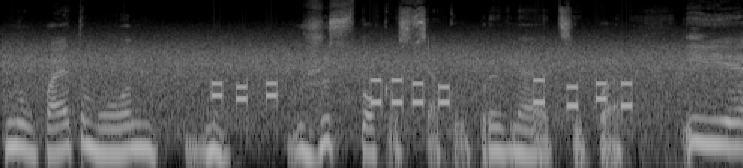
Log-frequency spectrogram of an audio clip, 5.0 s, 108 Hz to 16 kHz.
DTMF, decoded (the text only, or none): 070 6654 6182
